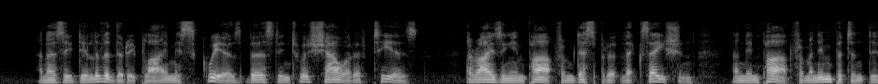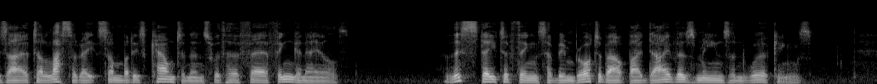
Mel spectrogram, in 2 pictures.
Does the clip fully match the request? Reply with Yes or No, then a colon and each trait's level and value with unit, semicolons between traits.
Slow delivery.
No: average, 165 wpm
